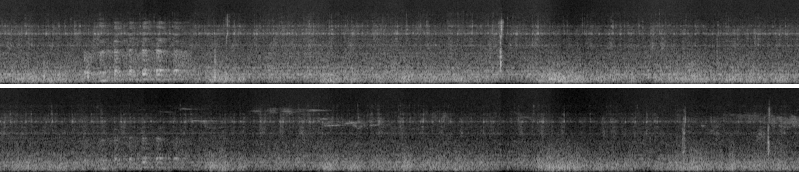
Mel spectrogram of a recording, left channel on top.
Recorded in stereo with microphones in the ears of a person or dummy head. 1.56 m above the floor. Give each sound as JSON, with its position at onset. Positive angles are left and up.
{"t": 0.8, "sound": "laughter", "side_deg": 75}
